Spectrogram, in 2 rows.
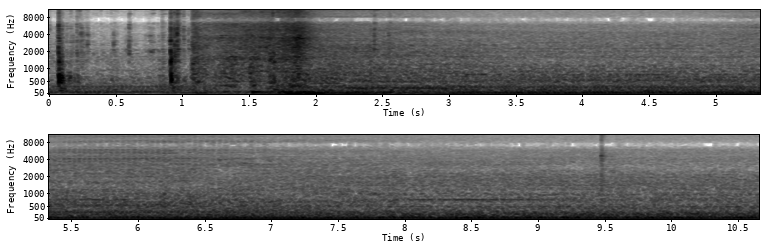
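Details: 2010 Chevy Cobalt LT, 135,500 miles, after replacing intake and exhaust camshaft position actuator solenoids: short crank, catches at once, smooth steady idle with no ticking or misses, no codes.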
